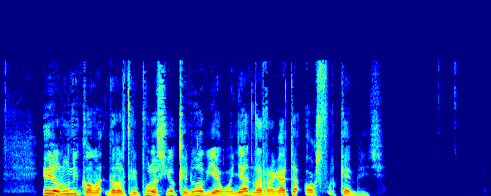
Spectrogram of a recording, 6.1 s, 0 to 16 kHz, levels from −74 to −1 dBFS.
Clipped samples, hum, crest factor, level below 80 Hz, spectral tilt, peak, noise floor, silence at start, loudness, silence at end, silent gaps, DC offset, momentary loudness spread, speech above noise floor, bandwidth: under 0.1%; none; 18 dB; -62 dBFS; -5 dB/octave; -2 dBFS; -75 dBFS; 0.55 s; -18 LUFS; 1.4 s; none; under 0.1%; 9 LU; 57 dB; 11.5 kHz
